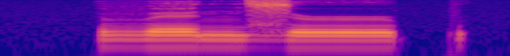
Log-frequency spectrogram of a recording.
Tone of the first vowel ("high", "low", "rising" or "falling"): high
